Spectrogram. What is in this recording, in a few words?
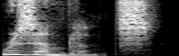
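"resemblance", British English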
